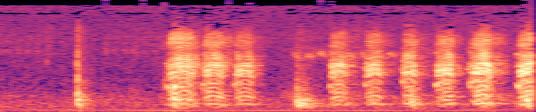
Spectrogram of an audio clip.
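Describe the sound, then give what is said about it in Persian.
A duck quacks in a rapid, fairly loud series of nasal, buzzy calls, alone with no talk. A single sharp click comes first, then a short burst of three quacks and a longer run of about seven more. “یه اردک؟ بله همون یکی گفتی، یه اردک.”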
